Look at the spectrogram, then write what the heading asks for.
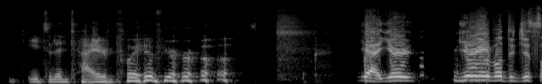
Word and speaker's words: gyros: All right, and so you're presented with pretty well made gyros. Nice. I hate when people pronounce it gyro. I know. Yes. I always say euros.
